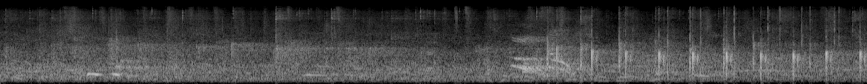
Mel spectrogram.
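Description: Table tennis ball being hit back and forth in a rally, bat and table strikes as short sharp ticks about three a second, starting about five seconds in. Crowd chatter from the hall runs throughout.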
